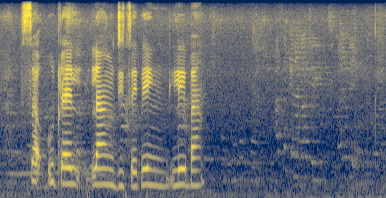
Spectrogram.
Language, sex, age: Southern Sotho, female, 30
